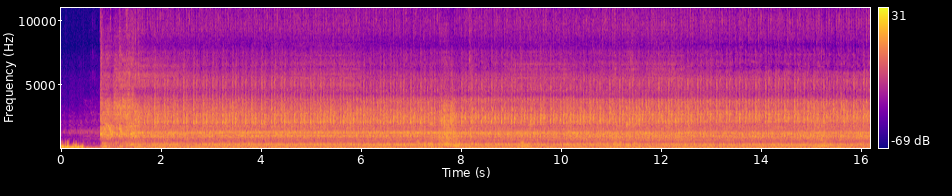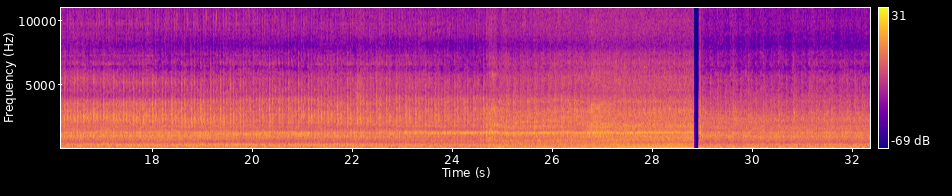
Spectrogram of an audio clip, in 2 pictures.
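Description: Swaraj 855 tractor's three-cylinder diesel engine starting: a short crank, then it catches under a second in and runs steadily. A deeper rumble comes in near the end, and the sound cuts out for an instant just before the end.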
